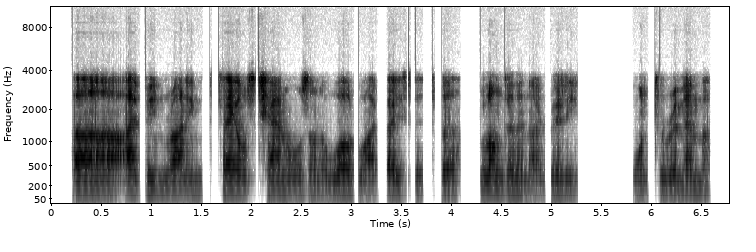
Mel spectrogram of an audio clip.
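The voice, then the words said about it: Slight British accent. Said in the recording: “I've got a slight accent. I'm from the UK.”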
